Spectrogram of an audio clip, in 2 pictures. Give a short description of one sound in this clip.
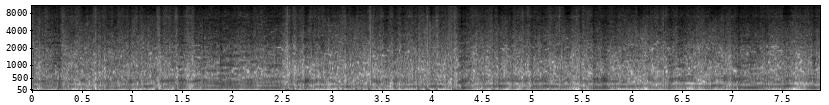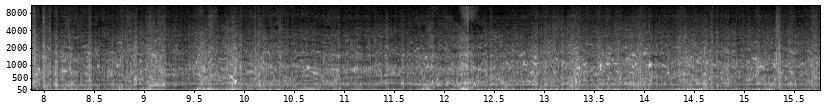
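A string trimmer line whips and tears through tall grass.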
